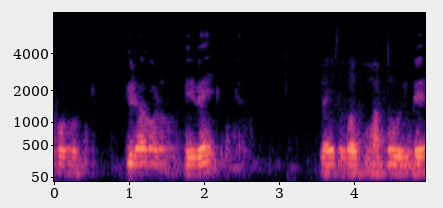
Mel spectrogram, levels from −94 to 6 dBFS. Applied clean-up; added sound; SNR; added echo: neural mask model DeepFilterNet 3.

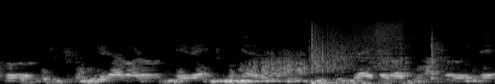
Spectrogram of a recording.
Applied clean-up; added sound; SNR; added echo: classical method WPE with log-MMSE.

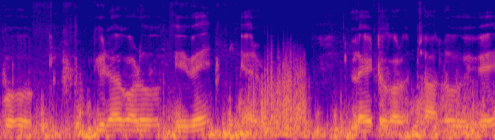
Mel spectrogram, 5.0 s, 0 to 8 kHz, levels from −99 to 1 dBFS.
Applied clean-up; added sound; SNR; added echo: none; none; none; none.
